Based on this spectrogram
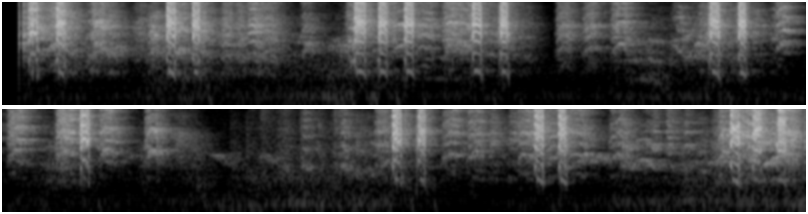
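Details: Young hand-tame green-cheeked conure chick (red-cheek pineapple variety) gives harsh, raspy squawks in quick bursts of two to four, about once a second, with short quiet gaps between runs.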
